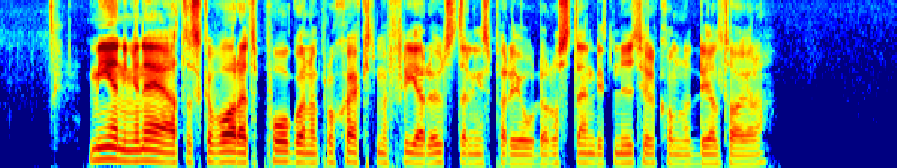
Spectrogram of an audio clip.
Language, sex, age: Swedish, male, 19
